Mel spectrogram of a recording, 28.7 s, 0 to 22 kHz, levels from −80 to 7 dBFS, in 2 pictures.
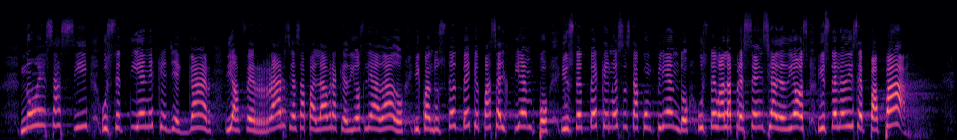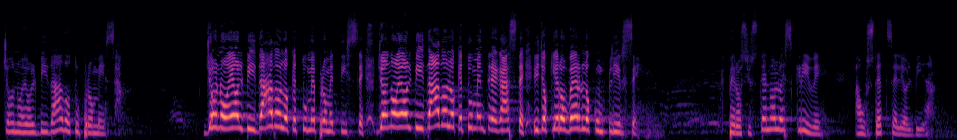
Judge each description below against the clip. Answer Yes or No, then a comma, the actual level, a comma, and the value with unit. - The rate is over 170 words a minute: Yes, average, 180 wpm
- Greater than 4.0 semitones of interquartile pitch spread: Yes, average, 5.0 semitones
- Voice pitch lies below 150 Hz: No, very high, 330 Hz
